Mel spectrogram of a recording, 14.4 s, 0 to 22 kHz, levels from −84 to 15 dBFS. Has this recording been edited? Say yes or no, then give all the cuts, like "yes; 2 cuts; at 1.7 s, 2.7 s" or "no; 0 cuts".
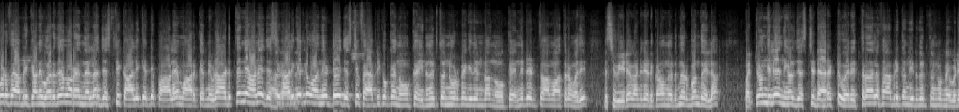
no; 0 cuts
